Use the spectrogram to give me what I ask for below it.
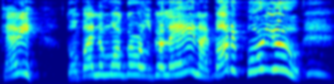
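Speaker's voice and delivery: a friend's excited French accent, hammed up loud and high; imitating a French accent. Joelle telling Tammy not to buy Guerlain, loud mock French accent. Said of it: "with that beautiful French accent".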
